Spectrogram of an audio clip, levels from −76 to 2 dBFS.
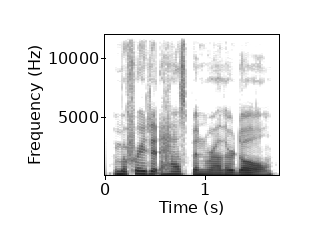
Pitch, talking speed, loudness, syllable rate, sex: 190 Hz, 240 wpm, -14 LUFS, 5.8 syllables/s, female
